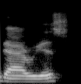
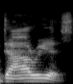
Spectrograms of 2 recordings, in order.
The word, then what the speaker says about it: Darius: In Haggai chapter 1, in the second year of King Darius, in the 6th month of the first day of that month. And this is the King Darius. Now, the word Darius is an English translation.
